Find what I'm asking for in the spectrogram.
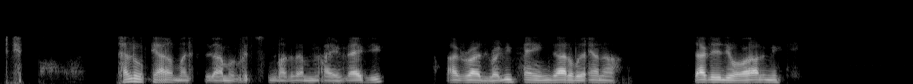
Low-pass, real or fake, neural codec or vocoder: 3.6 kHz; fake; codec, 16 kHz in and 24 kHz out, 0.6 kbps, FocalCodec, streaming, 4096 codes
